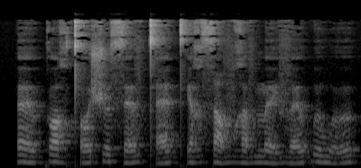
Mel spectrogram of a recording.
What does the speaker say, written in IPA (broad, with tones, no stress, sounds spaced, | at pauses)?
ɜ˧˩˧ ʊ̯ k ɔ˧˩ ʁ tʼ ɔ˩˥ ʃ ʊ˦ s ɜ˩˥ v tʼ æ˩˥ tʼ ɪ˧˩˧ ʁ s ɑ˧˩˧ v ʁ ʌ˧˩˧ v m ɜ˧˩˧ ɪ̯ v ɜ˩˥ ʊ̯ ɓ ʊ˦ w ʊ˩˥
